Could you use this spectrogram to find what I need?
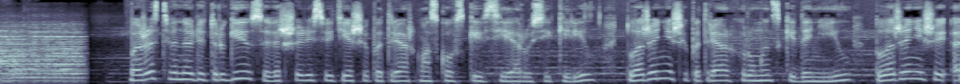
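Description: A man chants a prayer loudly over a loudspeaker, outdoors.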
